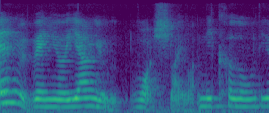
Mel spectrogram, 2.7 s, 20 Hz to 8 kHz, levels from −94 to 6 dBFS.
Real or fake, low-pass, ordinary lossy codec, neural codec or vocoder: real; 7.2 kHz; none; none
